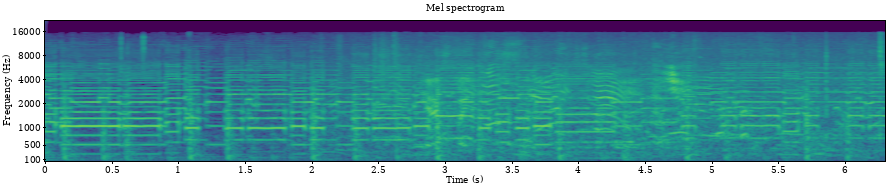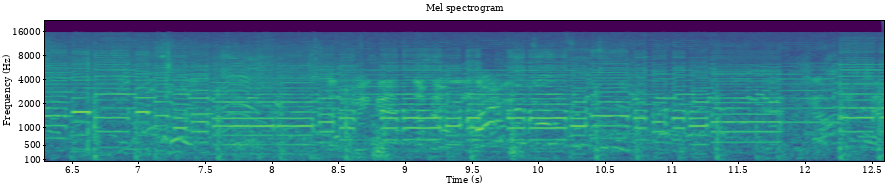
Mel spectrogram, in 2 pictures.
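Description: Wind-instrument music: a melody of held notes stepping up and down, with faint voices behind it.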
